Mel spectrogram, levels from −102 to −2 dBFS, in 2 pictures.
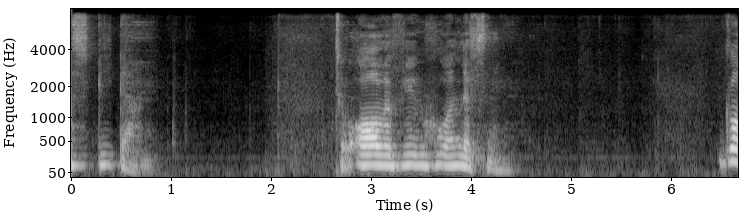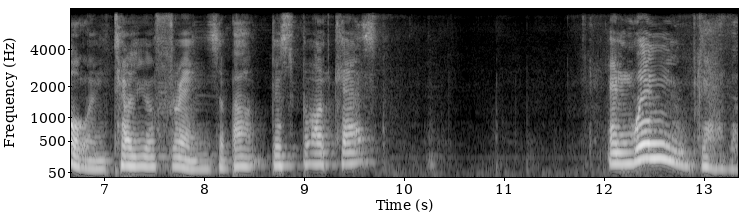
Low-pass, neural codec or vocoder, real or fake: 7.2 kHz; codec, 44.1 kHz, 3.4 kbps, Pupu-Codec; fake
